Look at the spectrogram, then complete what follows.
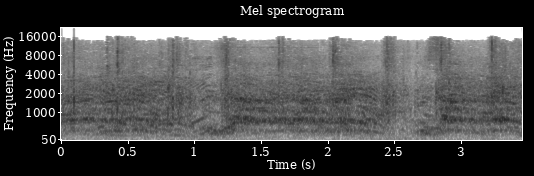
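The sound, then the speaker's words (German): A crowd of demonstrators in central Tunis chants a slogan demanding the fall of the 2018 finance law in loud, rhythmic unison, the massed voices rising and falling in repeated phrases with sharp accented bursts. “Das Volk fordert den Sturz des Finanzgesetzes, auch das ein Sprechchor der Demonstranten.”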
